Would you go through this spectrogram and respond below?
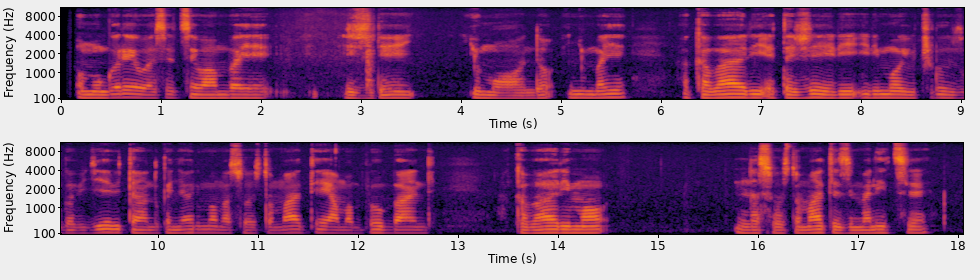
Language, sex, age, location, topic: Kinyarwanda, male, 18-24, Huye, health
